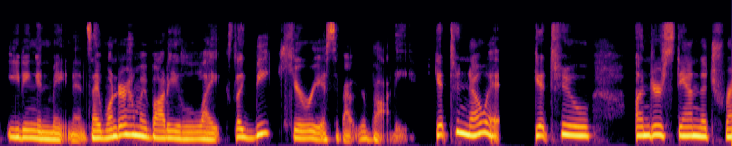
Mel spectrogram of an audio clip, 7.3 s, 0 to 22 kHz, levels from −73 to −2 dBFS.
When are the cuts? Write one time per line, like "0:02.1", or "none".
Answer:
0:04.2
